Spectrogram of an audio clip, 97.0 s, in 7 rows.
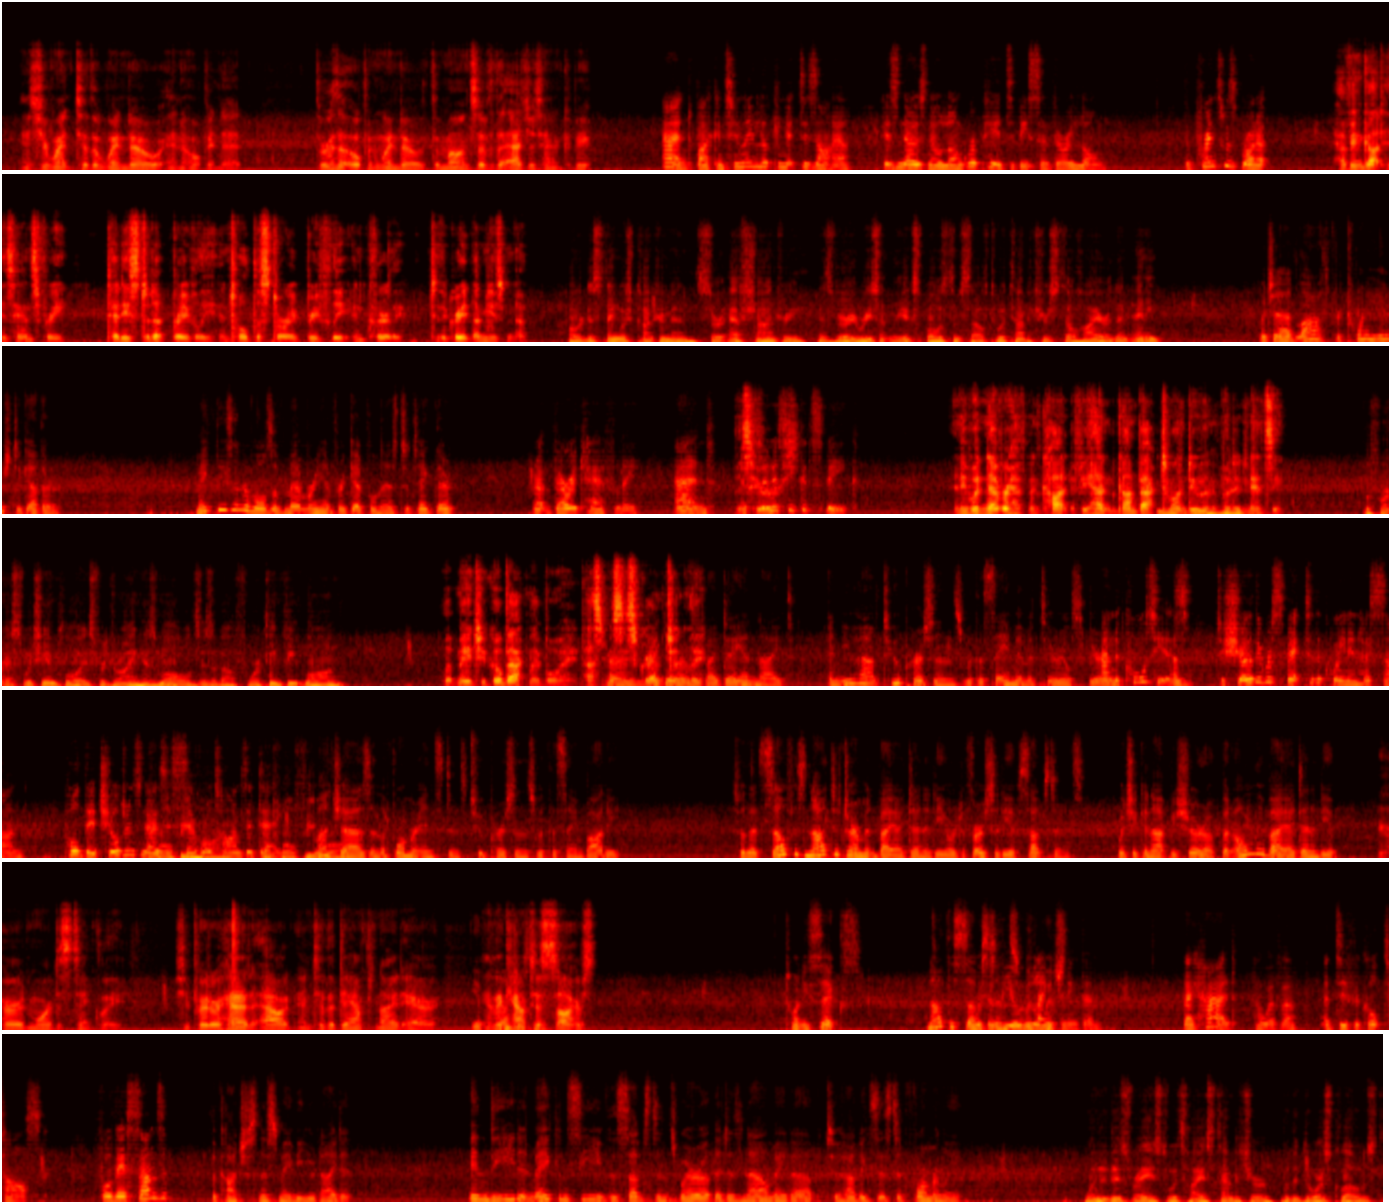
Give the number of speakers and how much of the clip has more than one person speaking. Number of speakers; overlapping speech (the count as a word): five, about 9%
